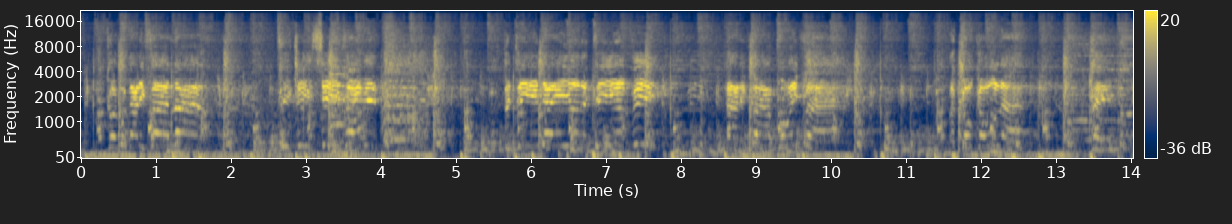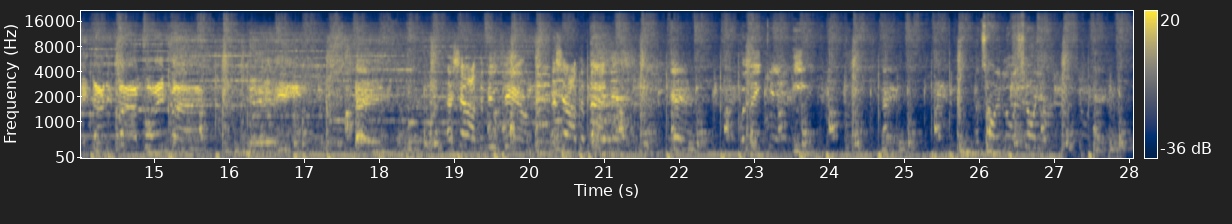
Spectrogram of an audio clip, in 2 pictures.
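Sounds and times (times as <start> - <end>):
drum kit and bass beat: 0.0 - 28.0
wavering high melody: 2.6 - 5.3, 13.1 - 22.0.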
